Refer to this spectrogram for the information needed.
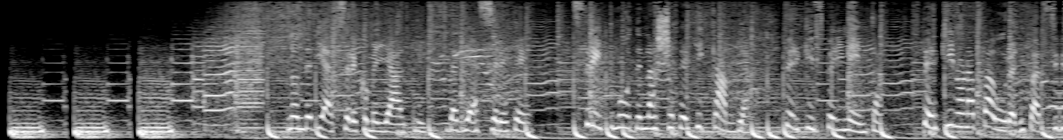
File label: italian commercial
